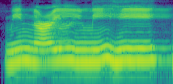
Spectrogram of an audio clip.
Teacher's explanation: نون ساکن کے بعد عین آ گیا، اظہار کیا جائے گا، بہت کلیئرلی نون کی آواز کو پڑھنا ہے، غنہ نہیں کرنا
